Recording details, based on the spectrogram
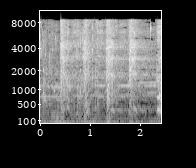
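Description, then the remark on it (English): Footsteps splash steadily through shallow sewer water, about five wet sloshes at an even walking pace, fairly loud, with a constant murky wash of water beneath them and no talking. “I don't even want to know what's floating in this water.”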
